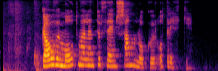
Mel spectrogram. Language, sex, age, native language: Icelandic, female, 50-59, Icelandic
